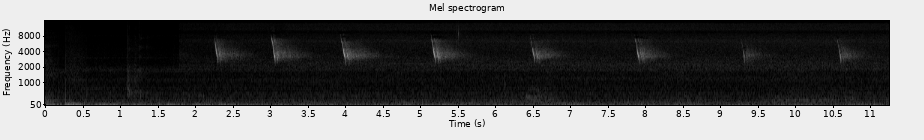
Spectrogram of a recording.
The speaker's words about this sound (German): Genau, so klingt es. Oder das sind ja dann die ganz unterschiedlichen, das ist ja auch so spannend. Mhm. Was war das jetzt für eine? Das war eine Myotis myotis.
